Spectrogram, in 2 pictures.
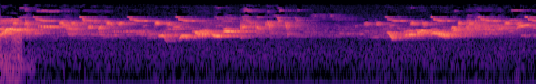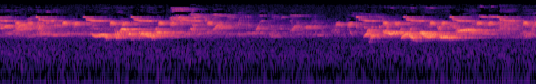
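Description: Birds chirping and singing: many short, quick, high chirps in overlapping phrases, with brief lulls about five and thirteen seconds in.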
